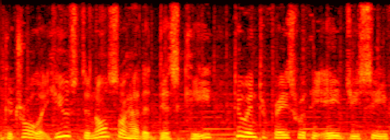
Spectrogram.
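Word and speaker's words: DSKY: and keypad known as the D s KY pronounced disc II on board both the CM and LM Mission Control Houston also had a disk key to interface with the AGC for remote control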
